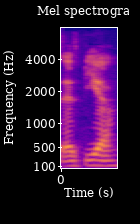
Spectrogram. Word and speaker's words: Esbjerg: The same for Esbjerg. It's no G in it. It's Esbjerg, not Esbjerg.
